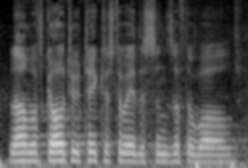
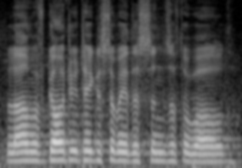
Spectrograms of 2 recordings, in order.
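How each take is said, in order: Both takes have the same delivery.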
